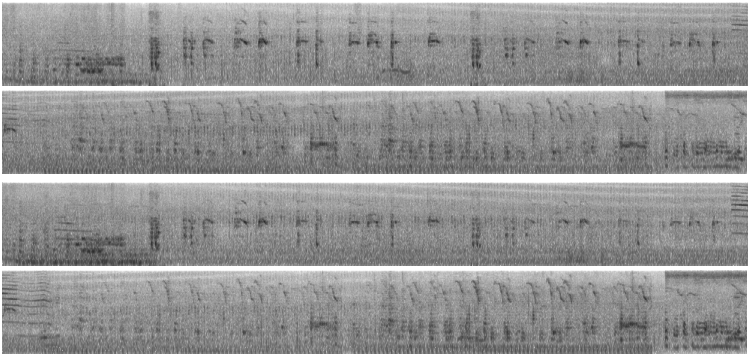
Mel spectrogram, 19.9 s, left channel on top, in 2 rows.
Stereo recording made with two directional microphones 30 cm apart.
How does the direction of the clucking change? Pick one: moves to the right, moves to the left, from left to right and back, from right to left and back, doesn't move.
from right to left and back.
